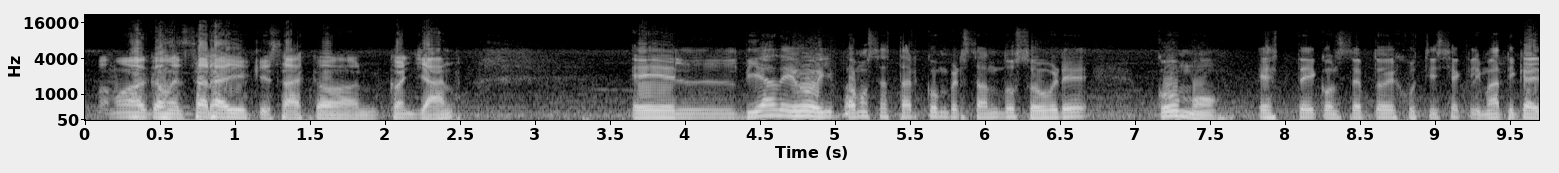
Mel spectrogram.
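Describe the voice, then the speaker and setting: A man moderating a live conference panel, courteous and brisk as he hands the microphone from speaker to speaker. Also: mid-range voice, a little mellow, a little hiss or hum. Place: conference venue.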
